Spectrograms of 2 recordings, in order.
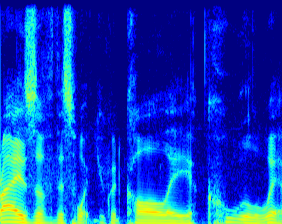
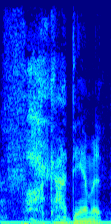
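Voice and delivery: whispered fuck under the breath; muttered curse; 10 dB quieter than usual. Real, not acted. Narrator cursing at himself after a flub, whispered. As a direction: hiss it out, barely voiced.

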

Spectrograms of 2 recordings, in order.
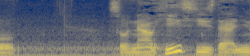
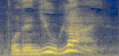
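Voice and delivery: triumphant accusation; 6 semitones higher, 7 dB louder than usual. Retold or imitated. Attorney accuses caseworker.

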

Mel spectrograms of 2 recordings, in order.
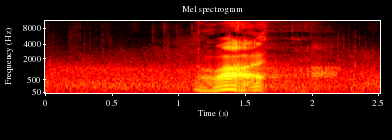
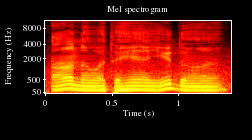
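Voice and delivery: usual speaking voice

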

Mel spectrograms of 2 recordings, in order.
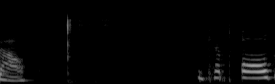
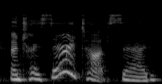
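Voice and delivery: ordinary delivery

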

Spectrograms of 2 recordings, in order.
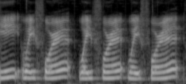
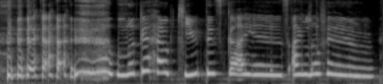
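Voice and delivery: slow, high giggly gush; high giggling coo; laughing coo; 5 semitones higher, much slower than usual. Real, not acted. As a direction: coo through a laugh at the cute creature. Cooing at cute Pokemon.

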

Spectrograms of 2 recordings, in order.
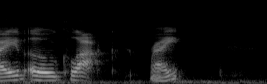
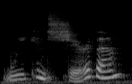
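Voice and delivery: higher, slower, kindly offer; friendly bug offers to share; friendly suggestion; 6 semitones higher, 3 dB quieter, slower than usual. A narrator's reading. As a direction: offer gently and sweetly. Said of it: "suggested the friendly ladybug".

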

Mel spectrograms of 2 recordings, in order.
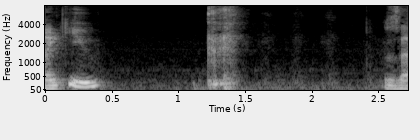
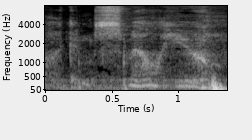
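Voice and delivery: much softer eerie hiss; creepy whisper; 4 semitones higher, 9 dB quieter than usual. Acted. Dog puppet whispering creepily to Damien. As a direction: whisper it menacingly.

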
